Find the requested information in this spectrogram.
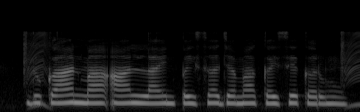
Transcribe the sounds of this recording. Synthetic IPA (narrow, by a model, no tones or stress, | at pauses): d̪ʊkaːnmãʔaːnlaːɪnpəɪsad͡ʒɐmãkɐɪsekɐɾũ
